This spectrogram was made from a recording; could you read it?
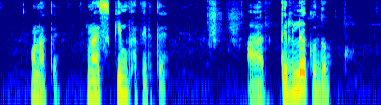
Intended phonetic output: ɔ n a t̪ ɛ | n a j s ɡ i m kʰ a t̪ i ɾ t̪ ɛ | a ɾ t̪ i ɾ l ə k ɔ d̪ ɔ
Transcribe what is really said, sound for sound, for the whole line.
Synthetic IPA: ɔ n a t̪ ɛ | n a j s k i m kʰ a t̪ i ɾ t̪ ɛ | a ɾ t̪ i ɾ l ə k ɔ d̪ ɔ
